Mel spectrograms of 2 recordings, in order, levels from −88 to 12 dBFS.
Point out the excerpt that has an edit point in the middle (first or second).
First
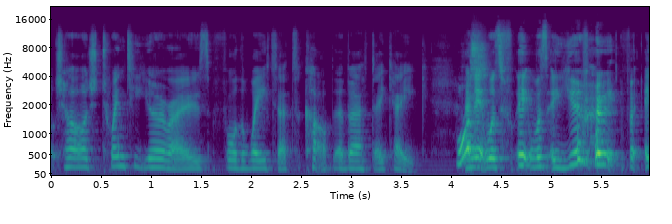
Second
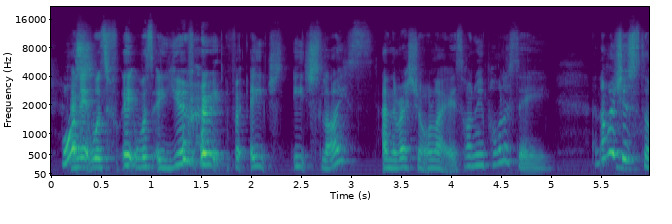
second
